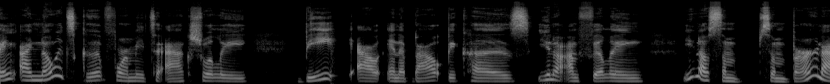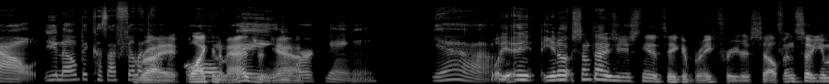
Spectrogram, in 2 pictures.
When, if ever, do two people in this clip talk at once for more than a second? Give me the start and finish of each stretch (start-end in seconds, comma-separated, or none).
9.6-11.3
